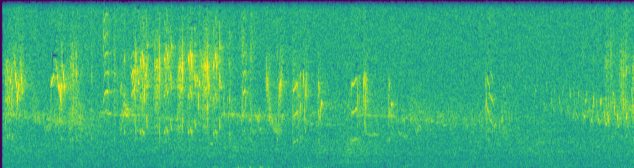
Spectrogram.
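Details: A New Zealand fantail (piwakawaka) in an ash tree at Kapiti gives its characteristic call, high, thin, squeaky chattering notes in quick irregular bursts, over a low background rumble.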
